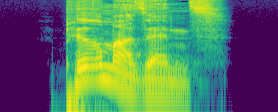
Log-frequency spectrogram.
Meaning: Pirmasens (an independent town in Rhineland-Palatinate, Germany, also serving as the administrative seat of Südwestpfalz district, which however does not include the town)
- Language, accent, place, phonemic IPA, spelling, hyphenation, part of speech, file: German, Germany, Berlin, /ˈpɪʁmazɛns/, Pirmasens, Pir‧ma‧sens, proper noun, De-Pirmasens.ogg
